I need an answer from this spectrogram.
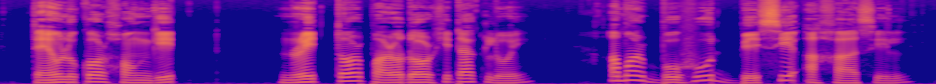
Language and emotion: Assamese, sad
